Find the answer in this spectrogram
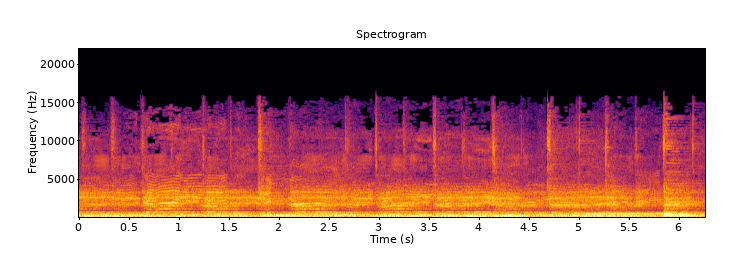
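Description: A group of voices singing together in unison, with an acoustic guitar played along.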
